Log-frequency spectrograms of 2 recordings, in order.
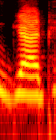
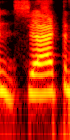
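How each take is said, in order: First: "गेट" with a hard G at the start. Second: "जेट" with a J sound at the start; wrong soft G. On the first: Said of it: "गेट ही बोलते हैं". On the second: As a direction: say "जेट", G turned into English J. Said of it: "हम इसे जेट नहीं". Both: Shown as a demonstration.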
